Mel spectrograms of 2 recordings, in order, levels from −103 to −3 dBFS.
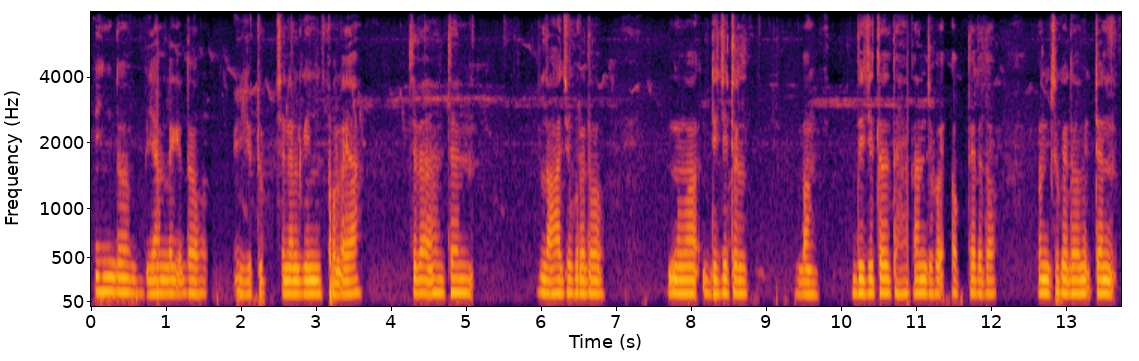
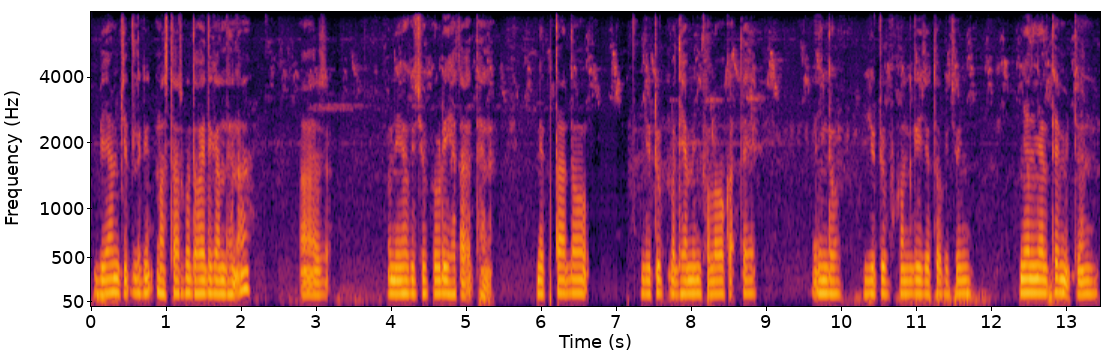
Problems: none marked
